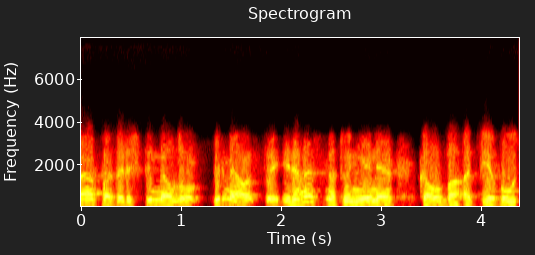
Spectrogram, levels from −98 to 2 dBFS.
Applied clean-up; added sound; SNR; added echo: neural mask model Resemble Enhance denoiser.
